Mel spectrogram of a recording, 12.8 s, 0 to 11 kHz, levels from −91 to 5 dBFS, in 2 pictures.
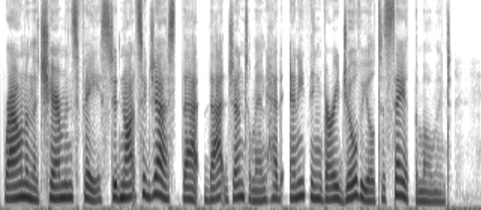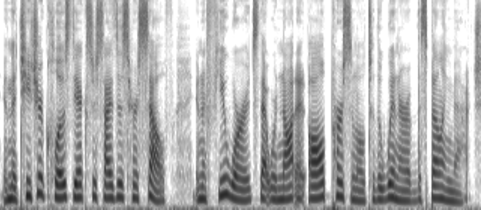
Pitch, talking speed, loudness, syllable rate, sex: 185 Hz, 215 wpm, -19 LUFS, 5.5 syllables/s, female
